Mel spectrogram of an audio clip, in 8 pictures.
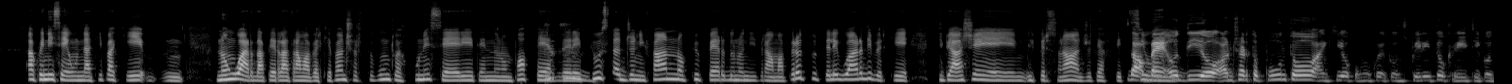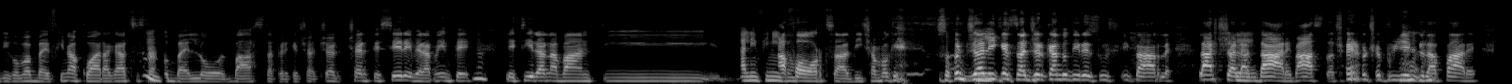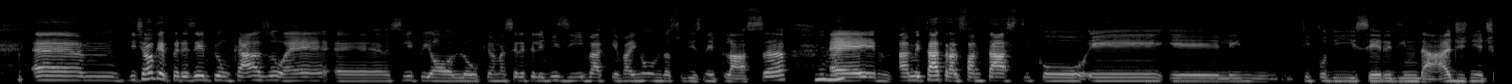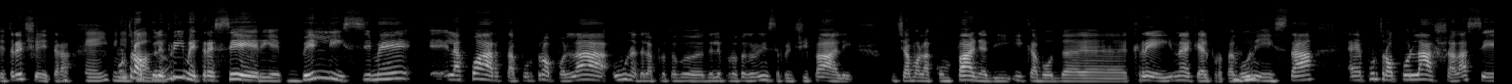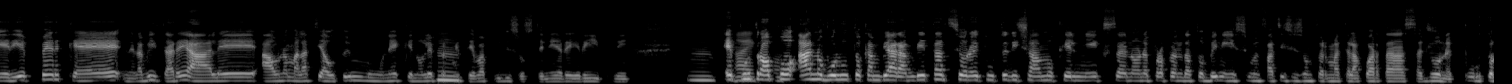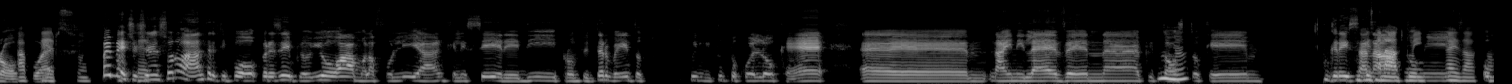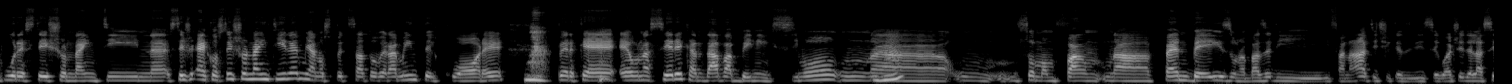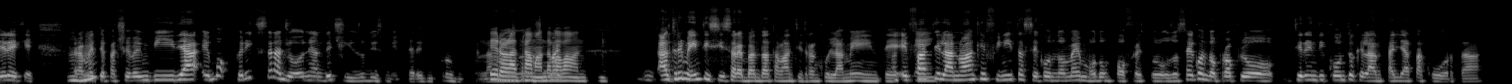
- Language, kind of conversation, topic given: Italian, podcast, Come descriveresti la tua esperienza con la visione in streaming e le maratone di serie o film?
- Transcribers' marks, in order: throat clearing; laughing while speaking: "che"; chuckle; chuckle; tapping; laughing while speaking: "cioè non c'è più niente"; chuckle; in English: "fanbase"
